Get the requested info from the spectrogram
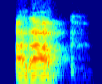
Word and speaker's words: Arap: Arap.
